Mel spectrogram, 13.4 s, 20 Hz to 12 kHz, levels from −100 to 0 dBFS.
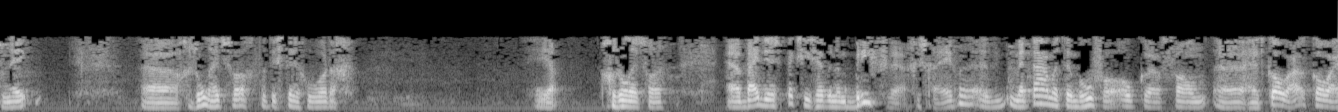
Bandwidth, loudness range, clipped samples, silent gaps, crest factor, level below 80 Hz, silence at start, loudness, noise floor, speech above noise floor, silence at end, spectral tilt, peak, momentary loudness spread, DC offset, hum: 4.5 kHz; 6 LU; under 0.1%; none; 18 dB; -60 dBFS; 0 s; -20 LUFS; -49 dBFS; 30 dB; 0 s; -10.5 dB/octave; -2 dBFS; 15 LU; under 0.1%; none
